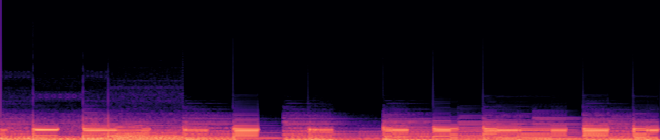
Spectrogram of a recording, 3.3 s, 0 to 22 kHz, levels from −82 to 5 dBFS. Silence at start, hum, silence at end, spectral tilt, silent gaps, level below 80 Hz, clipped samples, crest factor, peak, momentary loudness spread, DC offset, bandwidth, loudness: 0 s; none; 0 s; -8.5 dB/octave; none; -26 dBFS; under 0.1%; 14 dB; 0 dBFS; 5 LU; under 0.1%; 7.4 kHz; -15 LUFS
